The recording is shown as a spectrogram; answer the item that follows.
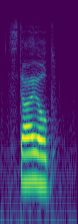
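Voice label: "styled", US English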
